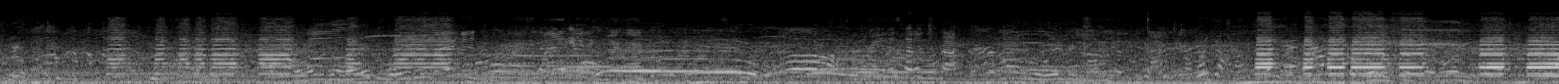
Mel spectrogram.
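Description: Music plays loudly from a passing parade float.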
